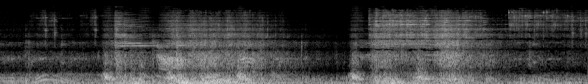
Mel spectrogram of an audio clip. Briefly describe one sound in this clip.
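A burst of flame roars and crackles.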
